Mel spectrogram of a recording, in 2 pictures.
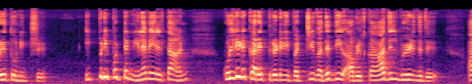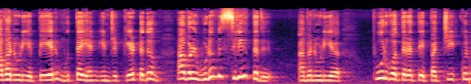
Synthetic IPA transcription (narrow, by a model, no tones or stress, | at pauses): ɾɐɪt̪oːnɪʈrɯ | ɪpːɐɽɪpːɐʈːɐnɪlɐmɐjɪlt̪aːn | kɔɭːɪɽɯkːaːɾɐɪt̪ːɪɾɯɽɐnɐɪpːɐʈriʋɐðɐðiʔɐʋɐɭkaːðɪlʋɪɻɯnd̪ɐðɯ | ʔɐʋɐnɯɽɐjɐpeːɾmʊt̪ːɐjɐnɛndrɯkeːʈːɐðɯm | ɐʋɐɭʊɽɯmbɯsɪlɪɾt̪ɐðɯ | ʔɐʋɐnɯɽɐjɐ | puːɾʋoːt̪ːɐɾɐt̪ːɐɪpːɐʈrikɔ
